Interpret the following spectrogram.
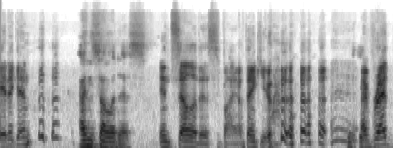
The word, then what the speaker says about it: Enceladus: loud how do you say it again Enceladus Enceladus bio thank you I've read the word many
